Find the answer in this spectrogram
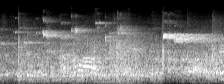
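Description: Echoing sports-hall sound of an indoor handball game: shoes squeaking sharply on the wooden floor, the ball bouncing, and shouting from players and spectators. A louder high squeak or whistle-like tone comes in near the end.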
